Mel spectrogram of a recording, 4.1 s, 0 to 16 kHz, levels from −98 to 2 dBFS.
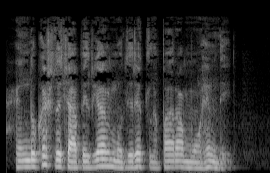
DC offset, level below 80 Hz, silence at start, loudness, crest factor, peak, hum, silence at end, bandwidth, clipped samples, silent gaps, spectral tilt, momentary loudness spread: under 0.1%; -68 dBFS; 0.25 s; -25 LUFS; 18 dB; -8 dBFS; none; 0.6 s; 11 kHz; under 0.1%; none; -7 dB/octave; 7 LU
